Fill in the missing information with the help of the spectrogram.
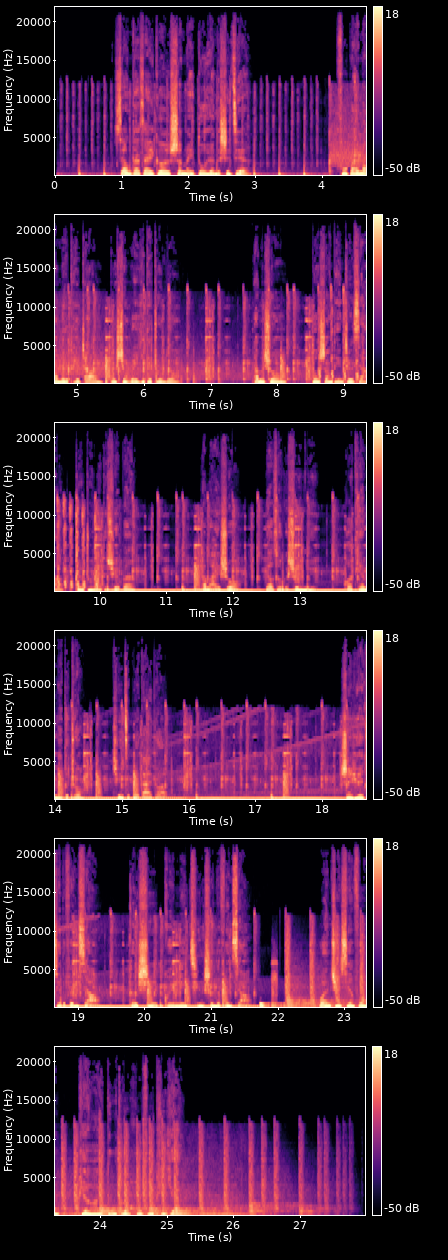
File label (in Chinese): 广告叛逆时尚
